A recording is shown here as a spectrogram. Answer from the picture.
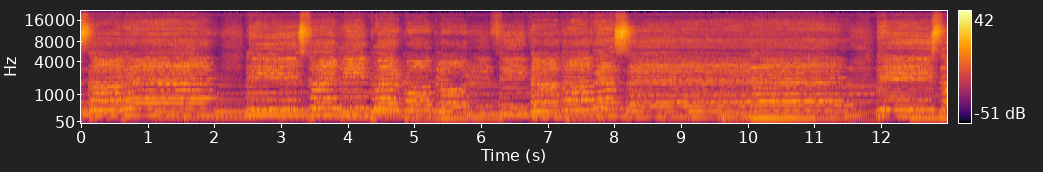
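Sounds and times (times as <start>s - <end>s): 
piano piece: 0.0s - 12.9s.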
